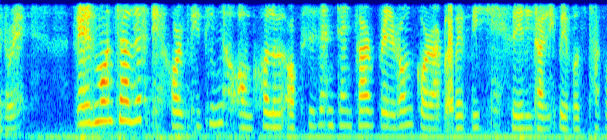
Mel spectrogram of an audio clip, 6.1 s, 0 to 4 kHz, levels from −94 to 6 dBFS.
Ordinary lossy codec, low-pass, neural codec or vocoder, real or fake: none; 3.6 kHz; codec, 16 kHz in and 24 kHz out, 0.8 kbps, FocalCodec, streaming, 65536 codes; fake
